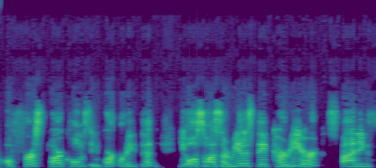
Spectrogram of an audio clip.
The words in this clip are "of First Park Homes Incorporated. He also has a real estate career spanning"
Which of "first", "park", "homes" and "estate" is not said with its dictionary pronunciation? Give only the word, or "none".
homes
